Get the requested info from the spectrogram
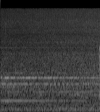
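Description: A steady low hum with a few faint held tones above it.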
